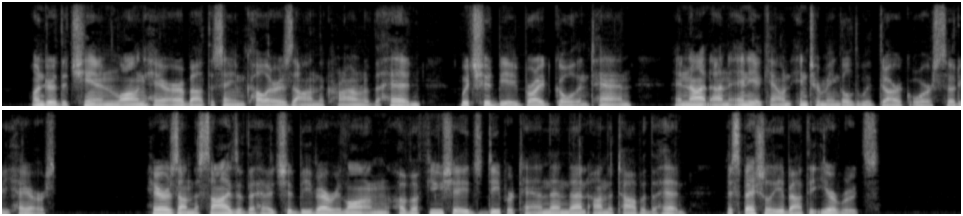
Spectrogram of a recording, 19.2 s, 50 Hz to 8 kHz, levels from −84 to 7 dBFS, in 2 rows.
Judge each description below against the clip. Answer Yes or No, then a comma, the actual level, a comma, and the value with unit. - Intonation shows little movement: No, average, 3.7 semitones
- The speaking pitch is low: Yes, low, 105 Hz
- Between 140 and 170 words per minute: No, average, 200 wpm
